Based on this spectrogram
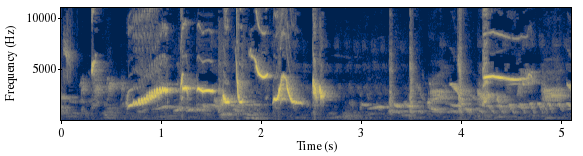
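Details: Vigorously singing white-rumped shama of the Medan type: a loud upward-swooping whistle, then separate sharp high notes and chips, followed by a softer, rapid trilling phrase.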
